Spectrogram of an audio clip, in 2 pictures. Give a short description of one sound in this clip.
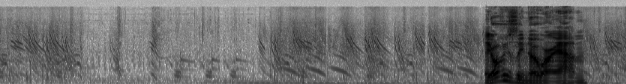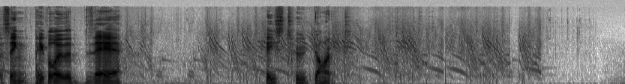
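A young man talks with animation into a close microphone, at times loudly.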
